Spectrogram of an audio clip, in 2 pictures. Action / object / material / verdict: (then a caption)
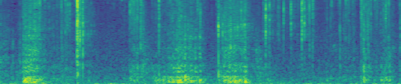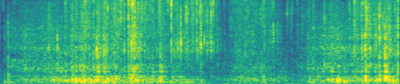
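scrape / soap flakes / soap / none. Fingertips with painted nails crumble, crush and rub a pile of brittle white dry soap shavings and flakes on a wooden board. Quick, irregular crisp crunches and crinkly, tearing rustles are heard, bright and dry with almost no ring. The crunching thickens into a louder, denser grind in the second half.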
